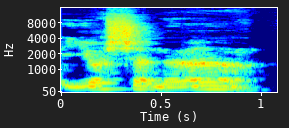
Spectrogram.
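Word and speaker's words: Yochanan: E ele traz os nomes e os termos, né, fiéis à sua pronúncia no hebraico. E ele traz termos como, por exemplo, João, ele vai dizer Yoshanan, Jesus vai estar como Yeshua, Josué vai estar como Yehoshua.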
